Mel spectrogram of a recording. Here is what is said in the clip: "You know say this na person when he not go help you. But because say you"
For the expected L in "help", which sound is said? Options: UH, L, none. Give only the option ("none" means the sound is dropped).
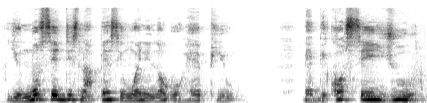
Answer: L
